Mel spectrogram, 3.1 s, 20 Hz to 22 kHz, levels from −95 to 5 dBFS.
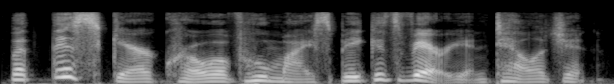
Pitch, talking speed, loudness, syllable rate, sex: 170 Hz, 195 wpm, -20 LUFS, 5.5 syllables/s, female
